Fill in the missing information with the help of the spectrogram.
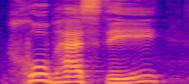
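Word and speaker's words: خوب هستی: There's a little, I guess, challenge in pronouncing khe in your language. That's why you say Khub hasti instead of Khub hasti.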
